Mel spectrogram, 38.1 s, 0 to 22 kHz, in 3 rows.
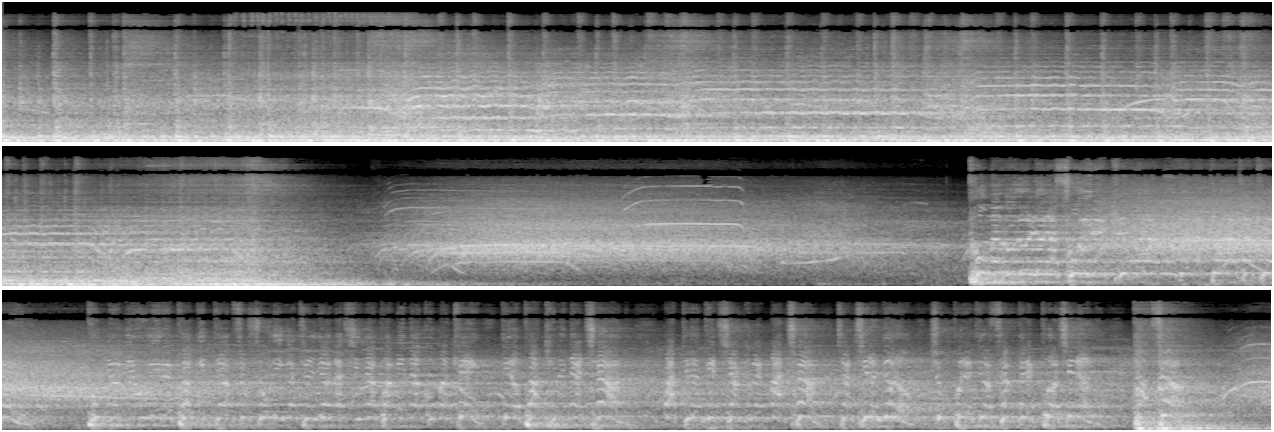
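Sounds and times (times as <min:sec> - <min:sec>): live pop music with heavy bass: 0:00.0 - 0:16.0, 0:36.0 - 0:38.0
crowd cheering: 0:00.0 - 0:38.0.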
